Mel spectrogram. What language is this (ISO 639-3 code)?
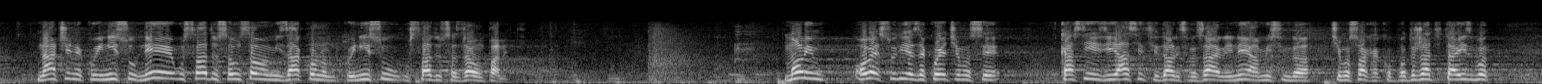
srp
